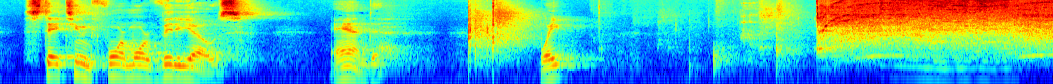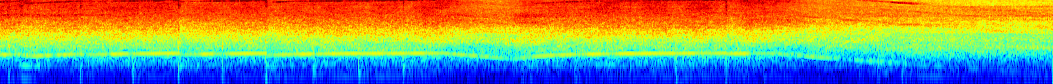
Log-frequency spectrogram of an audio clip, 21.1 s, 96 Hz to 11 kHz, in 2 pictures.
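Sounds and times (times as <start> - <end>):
angle grinder running: 8.2 - 21.0.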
